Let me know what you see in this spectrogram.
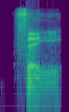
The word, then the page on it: THI: British English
